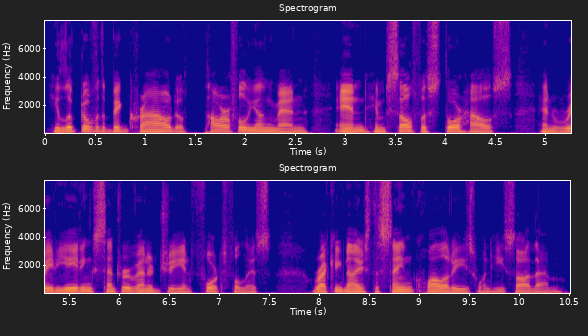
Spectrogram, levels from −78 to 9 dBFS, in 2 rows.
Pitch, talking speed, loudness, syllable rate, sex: 120 Hz, 165 wpm, -20 LUFS, 5.4 syllables/s, male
